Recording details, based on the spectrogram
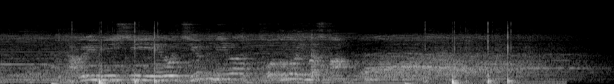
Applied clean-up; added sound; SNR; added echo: none; Raindrop / Drip; 0 dB; reverberation time 2.8 s.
